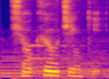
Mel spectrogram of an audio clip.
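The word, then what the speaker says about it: Shokujinki: don't know for sure Shoku Jinky as it's pronounced in Japanese language or human eating goat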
